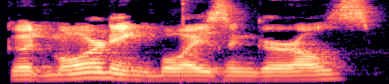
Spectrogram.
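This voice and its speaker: A pompous school principal from a children's storybook, acted out by a man reading aloud. He declaims with heavy emphasis, louder and a little higher, full of bluster and self-importance. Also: fairly even intonation, slow pace. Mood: self-important.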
